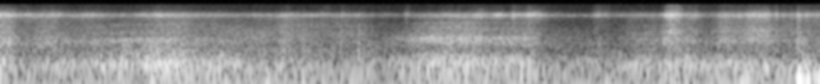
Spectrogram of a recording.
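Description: Near silence, with a few faint, soft rustles of hands laying and smoothing a sheet of dough over another on a wooden board.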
